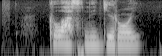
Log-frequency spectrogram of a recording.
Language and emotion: Russian, positive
